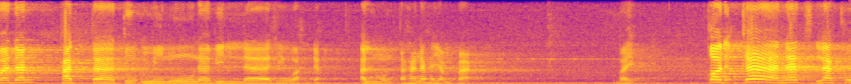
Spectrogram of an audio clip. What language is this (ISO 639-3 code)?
msa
